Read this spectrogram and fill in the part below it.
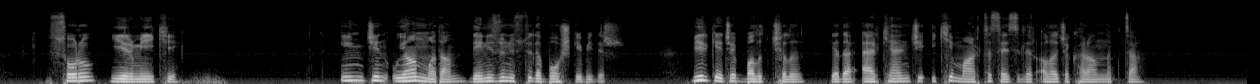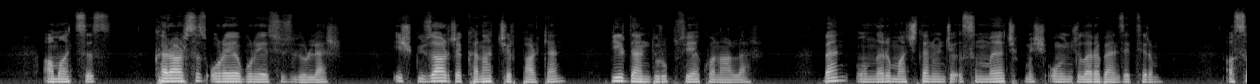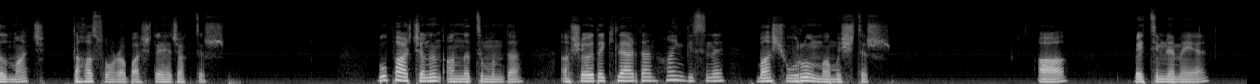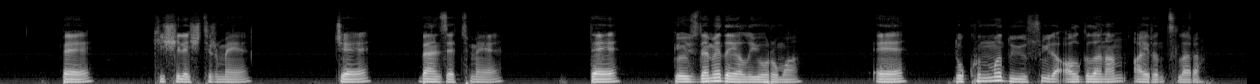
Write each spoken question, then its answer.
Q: Bu parçanın anlatımında aşağıdakilerden hangisine başvurulmamıştır?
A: Doğru cevap E şıkkı.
